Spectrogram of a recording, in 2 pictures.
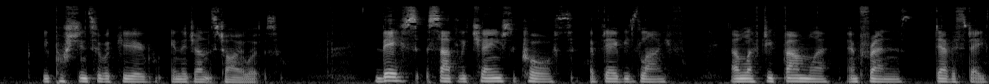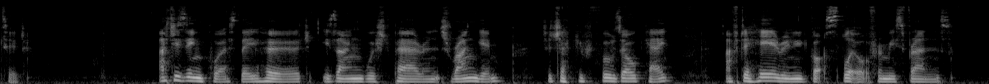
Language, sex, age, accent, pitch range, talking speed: English, female, 40-59, British, 130-150 Hz, 150 wpm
